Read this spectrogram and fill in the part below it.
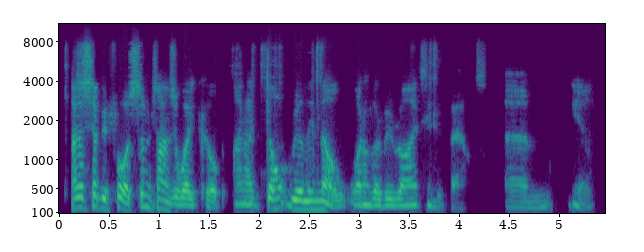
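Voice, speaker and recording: This is a poetry reading with spoken introductions: a middle-aged Lancashire man, a poet, shares his work with casual asides and filler words in between. He has a lowish, slightly rough voice, captured in a dry, low-quality recording.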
